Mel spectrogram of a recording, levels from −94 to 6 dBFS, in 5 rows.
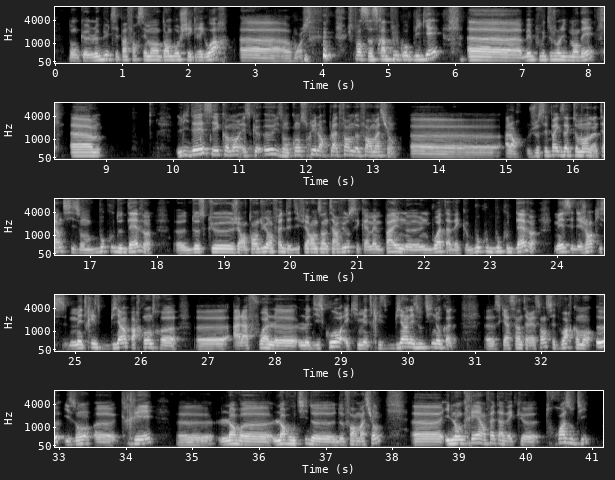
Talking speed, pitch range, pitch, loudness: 195 wpm, 115-145 Hz, 130 Hz, -20 LUFS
